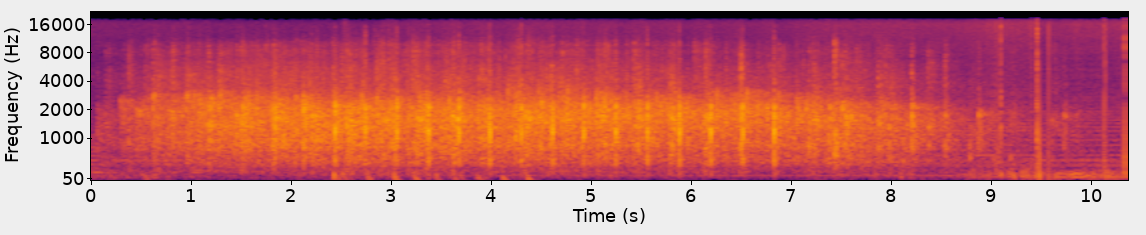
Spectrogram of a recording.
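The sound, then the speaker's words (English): A crowd applauds steadily for about ten seconds, a dense wash of many hands clapping at once, holding level before thinning out slightly toward the end. “So you need people and you need heaven, and I want to applaud you again for doing what you're doing.”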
